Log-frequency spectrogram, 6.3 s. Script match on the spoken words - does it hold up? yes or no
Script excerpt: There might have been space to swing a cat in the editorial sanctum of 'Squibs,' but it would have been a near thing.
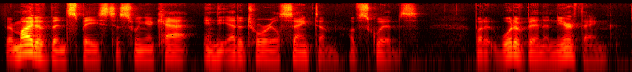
yes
